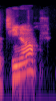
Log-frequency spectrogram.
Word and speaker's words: Tenoch: But it's Tenoch Huerta, or Tenoch. – Oh, you nailed it. Perfect.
